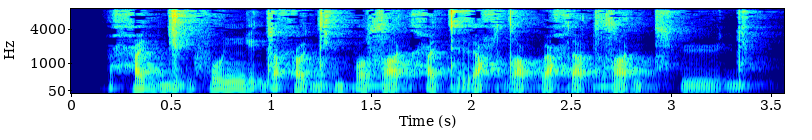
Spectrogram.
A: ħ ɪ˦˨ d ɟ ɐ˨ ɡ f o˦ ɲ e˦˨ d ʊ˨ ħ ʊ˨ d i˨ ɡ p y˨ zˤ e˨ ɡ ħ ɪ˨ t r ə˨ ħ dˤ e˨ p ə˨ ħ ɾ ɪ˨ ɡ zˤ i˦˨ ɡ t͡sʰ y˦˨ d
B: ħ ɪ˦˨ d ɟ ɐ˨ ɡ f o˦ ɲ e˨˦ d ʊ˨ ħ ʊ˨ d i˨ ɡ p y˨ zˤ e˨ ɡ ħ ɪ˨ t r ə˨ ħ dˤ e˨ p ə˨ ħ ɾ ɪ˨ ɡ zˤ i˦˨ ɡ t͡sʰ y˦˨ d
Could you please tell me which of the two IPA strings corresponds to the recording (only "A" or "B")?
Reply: B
